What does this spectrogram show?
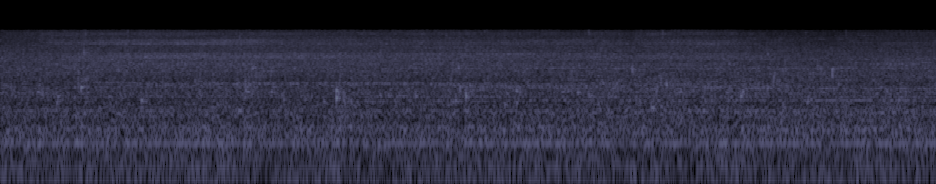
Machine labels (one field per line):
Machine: pump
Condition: normal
